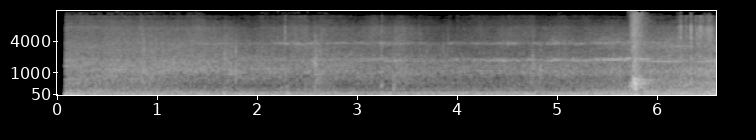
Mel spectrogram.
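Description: Outdoor ambience: a steady low rumble, with a faint steady high tone above it and a short sharp knock just before the end.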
